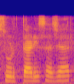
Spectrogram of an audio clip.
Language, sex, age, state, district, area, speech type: Gujarati, female, 30-45, Gujarat, Kheda, urban, spontaneous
